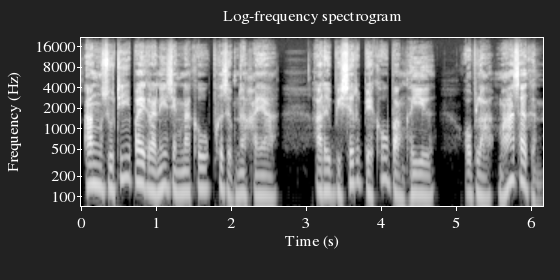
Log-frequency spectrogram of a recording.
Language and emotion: Bodo, fearful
